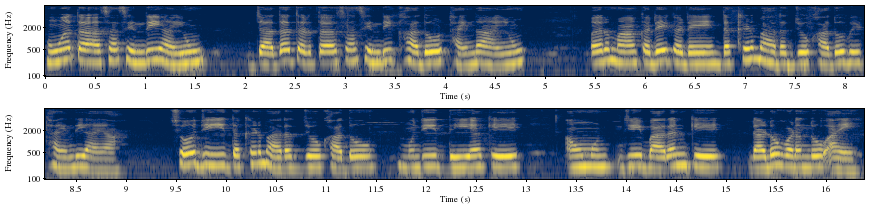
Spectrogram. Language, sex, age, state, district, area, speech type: Sindhi, female, 30-45, Delhi, South Delhi, urban, spontaneous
